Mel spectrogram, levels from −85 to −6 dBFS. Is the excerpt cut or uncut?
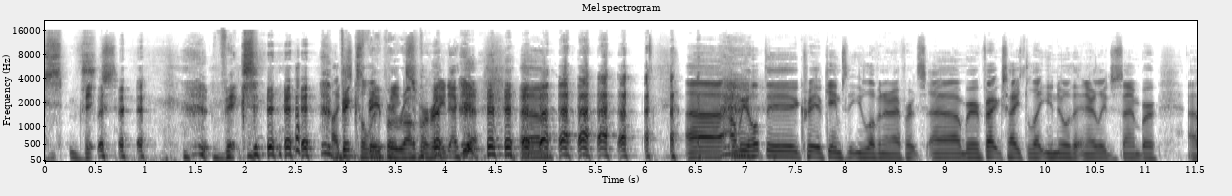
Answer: uncut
